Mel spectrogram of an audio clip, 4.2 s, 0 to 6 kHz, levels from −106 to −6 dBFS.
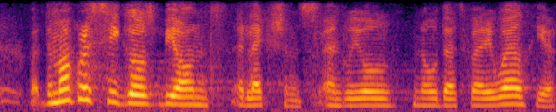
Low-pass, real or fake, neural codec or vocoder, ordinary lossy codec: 5.4 kHz; real; none; Opus, 16 kbps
